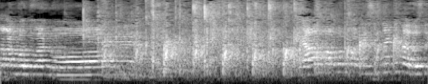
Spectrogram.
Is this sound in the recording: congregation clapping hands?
yes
